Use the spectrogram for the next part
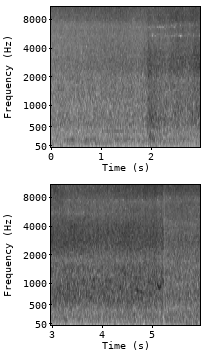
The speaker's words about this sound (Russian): Хорошие волны сегодня.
